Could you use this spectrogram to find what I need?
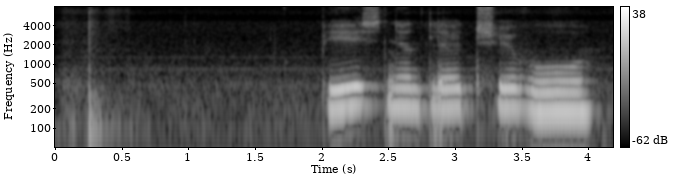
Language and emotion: Russian, sad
